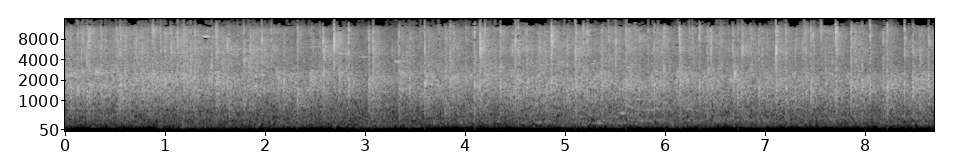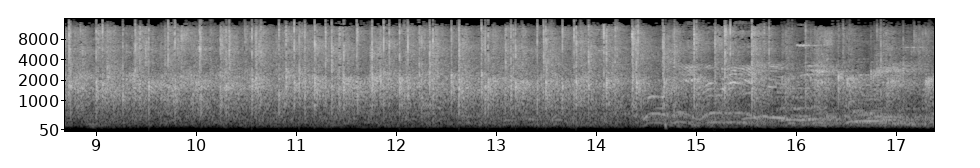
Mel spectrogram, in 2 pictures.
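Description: An audience at DevOps Days Cuba applauds steadily for about seventeen seconds to thank a man for his work on Belgian and Cuban cooperation, a dense, even wash of many hands clapping at a constant loud level with no voices standing out.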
